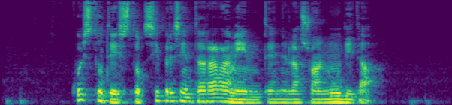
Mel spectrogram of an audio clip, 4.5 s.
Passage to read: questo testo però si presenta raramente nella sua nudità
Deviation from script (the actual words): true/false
true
